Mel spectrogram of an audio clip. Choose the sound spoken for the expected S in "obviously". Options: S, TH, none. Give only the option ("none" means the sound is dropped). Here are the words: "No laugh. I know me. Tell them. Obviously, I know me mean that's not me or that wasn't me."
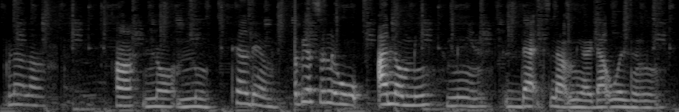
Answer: none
